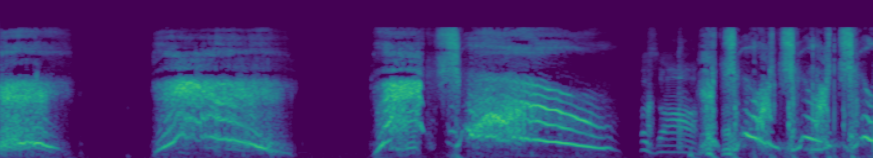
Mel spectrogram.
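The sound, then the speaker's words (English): A raspy, quacking Donald Duck voice gasps through several rising wind-ups, then bursts into a sneeze and trails off in rapid sputtering quacks. A single loud performer imitates Donald Duck's sneeze. “Can we hear a Donald Duck sneeze?”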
